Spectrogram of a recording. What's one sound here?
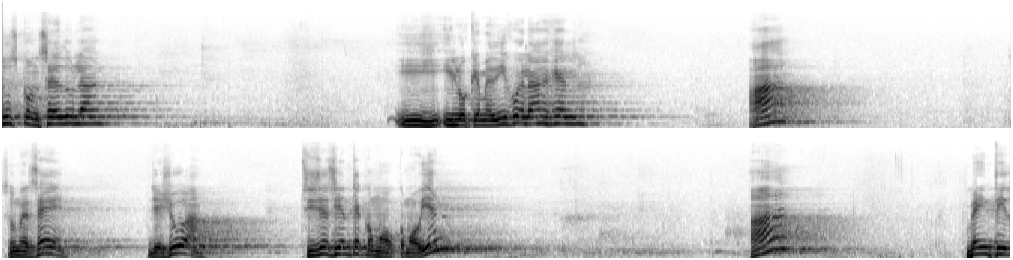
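A man speaks with animation into a microphone, in bursts with pauses, in a room with a slight echo.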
